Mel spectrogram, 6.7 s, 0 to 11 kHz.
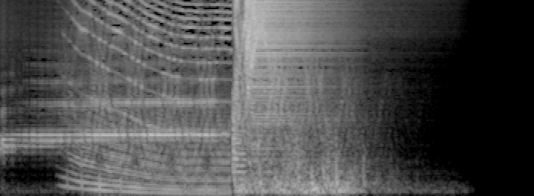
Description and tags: HITS & DRONES 25
broadcasting, Fx, Sound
